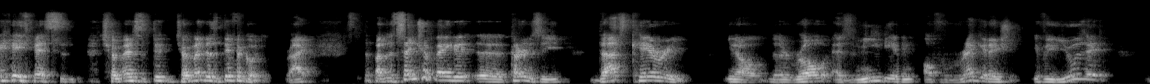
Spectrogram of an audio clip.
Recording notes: This public talk was conducted online via Zoom on Tuesday, 7 June 2022, from 5.00 pm to 6.30 pm (SGT).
